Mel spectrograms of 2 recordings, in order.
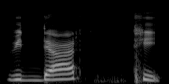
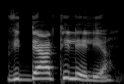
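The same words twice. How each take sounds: First: विद्यार्थी said slowly, every syllable drawn out; slowly sounding out a word for students; slow, drawn-out demo. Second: Said in the usual way. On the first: Shown as a demonstration. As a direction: stretch out विद्यार्थी so students hear each sound. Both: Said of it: "अब इस शब्द को बोल के देखो".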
